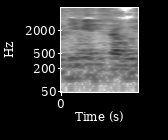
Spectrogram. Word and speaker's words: lim: 여기에 점 하나 찍어가지고 리미트라고 읽으니까 그냥 이게 이거구나 라고 알면 될 것 같아. 요 소리 됐냐? 네. 자, 앞으로 리미트라고 할 거고요.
